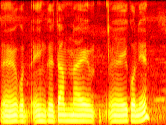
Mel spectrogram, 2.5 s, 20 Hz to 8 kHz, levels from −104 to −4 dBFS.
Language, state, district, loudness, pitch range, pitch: Kokborok, Tripura, Dhalai, -15 LUFS, 125-130 Hz, 125 Hz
